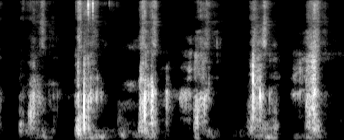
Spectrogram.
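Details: Six irregular bursts of crunching, chewing-like noise separated by short silences; no animal call is present.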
